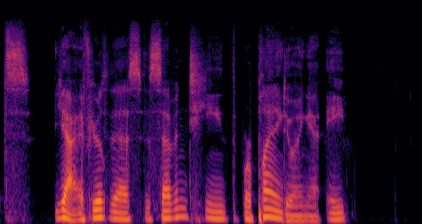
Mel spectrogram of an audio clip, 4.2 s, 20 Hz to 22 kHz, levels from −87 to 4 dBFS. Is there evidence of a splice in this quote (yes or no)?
yes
